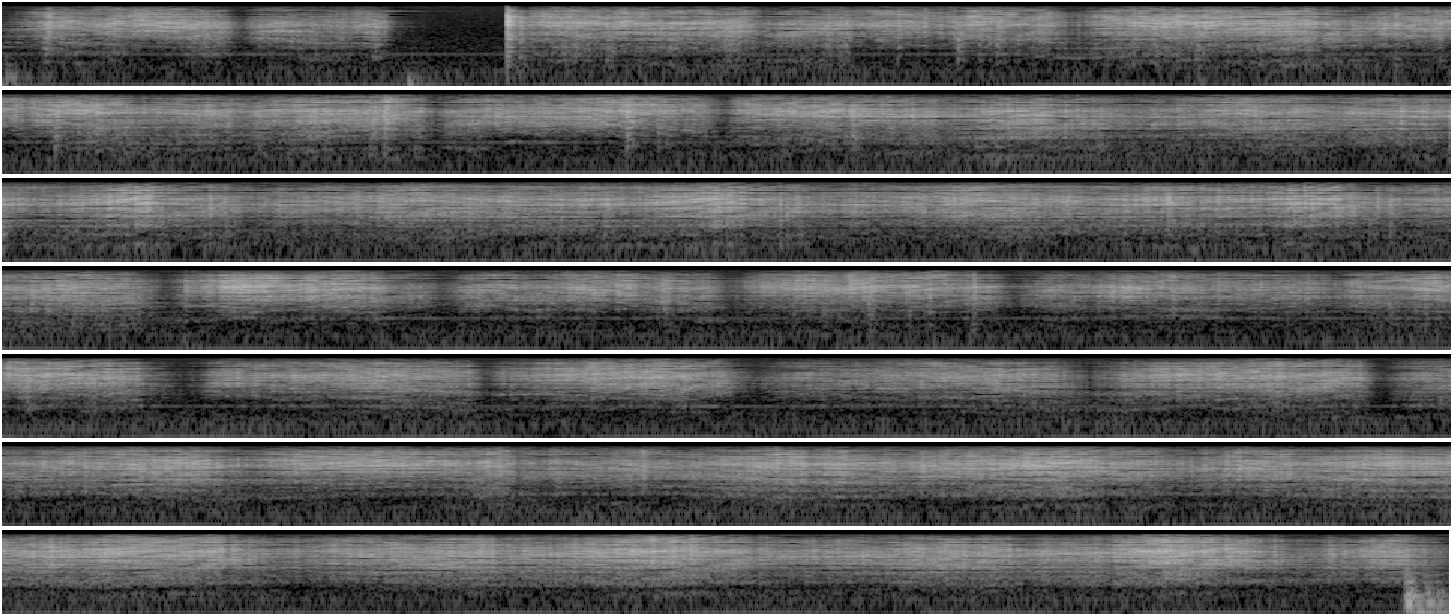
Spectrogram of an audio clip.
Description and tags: Metal Grinding-Sharpening
This sound can be used as the sound a blade being sharpened on a wet rock or some sort of grinding machine
grinding, sharpening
